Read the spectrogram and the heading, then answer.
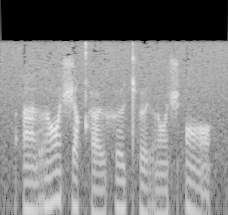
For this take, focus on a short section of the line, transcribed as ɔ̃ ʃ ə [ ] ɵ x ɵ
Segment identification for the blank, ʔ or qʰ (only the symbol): qʰ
